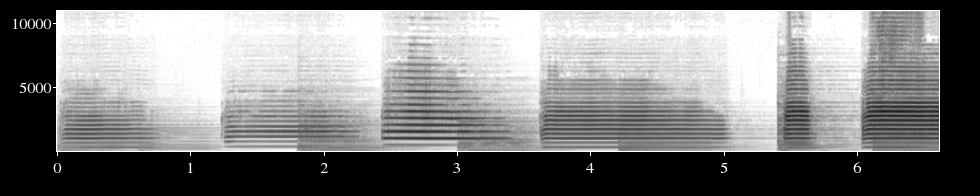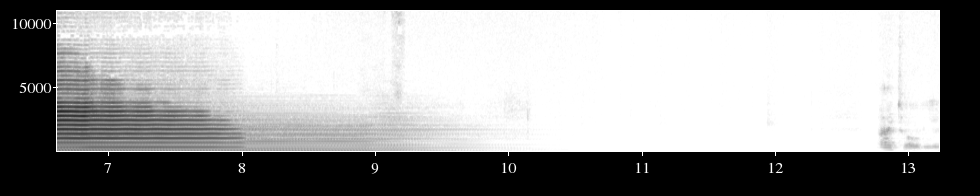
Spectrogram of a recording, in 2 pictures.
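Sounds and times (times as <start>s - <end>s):
baritone solo with accompaniment: 0.0s - 9.2s.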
